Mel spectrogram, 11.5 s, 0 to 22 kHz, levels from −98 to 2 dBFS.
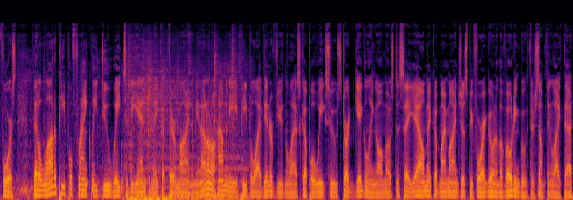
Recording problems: household noises; noticeable; until 5 s; 10 dB below the speech

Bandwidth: 13.5 kHz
